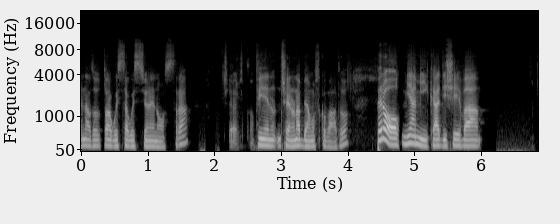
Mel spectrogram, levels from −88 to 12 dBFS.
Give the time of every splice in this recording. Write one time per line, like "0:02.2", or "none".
0:02.6
0:04.8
